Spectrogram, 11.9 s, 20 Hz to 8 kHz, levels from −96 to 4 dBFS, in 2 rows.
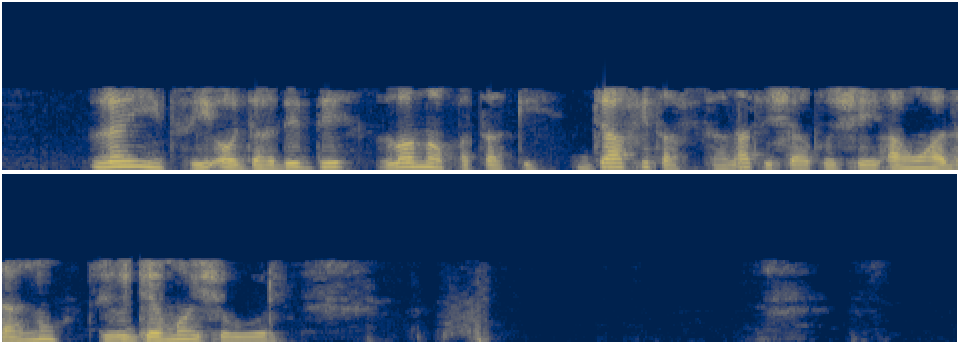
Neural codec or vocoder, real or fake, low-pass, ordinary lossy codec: none; real; 7.2 kHz; AAC, 16 kbps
